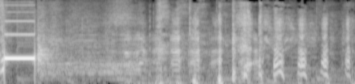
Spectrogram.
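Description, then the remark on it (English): A single loud, steady censor bleep lasting about a third of a second cuts in sharply over a swear word, followed by people snickering and chuckling in bursts. “Putting a beep in and everything.”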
